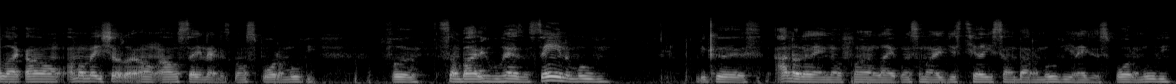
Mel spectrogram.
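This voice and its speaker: A man's voice: medium pitch, steady tone, fairly quick, a little mellow. A man from Africa giving a casual movie review, rambling and repeating himself with lots of "like".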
